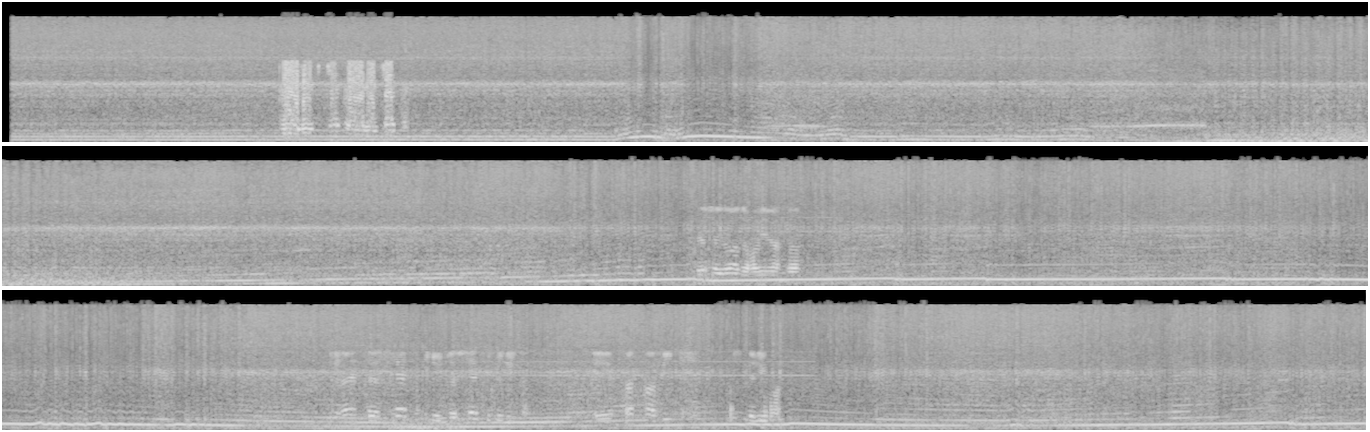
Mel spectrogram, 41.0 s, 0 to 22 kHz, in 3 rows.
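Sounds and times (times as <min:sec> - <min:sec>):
race car engine drone: 0:00.1 - 0:40.9.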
